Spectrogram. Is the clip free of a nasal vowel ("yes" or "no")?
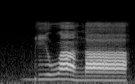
no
